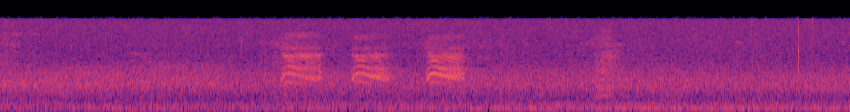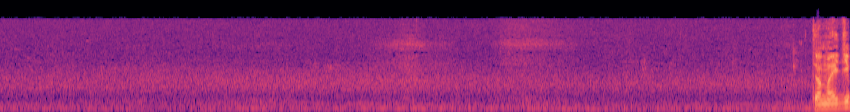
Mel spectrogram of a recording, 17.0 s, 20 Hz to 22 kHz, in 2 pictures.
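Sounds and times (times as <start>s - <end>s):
low background hum: 0.0s - 17.0s
crow cawing: 2.8s - 4.8s.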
